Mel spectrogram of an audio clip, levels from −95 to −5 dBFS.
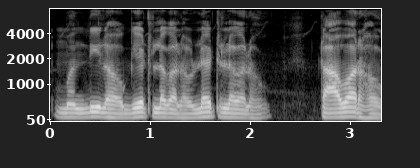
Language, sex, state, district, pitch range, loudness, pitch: Magahi, male, Bihar, Jamui, 105-125 Hz, -24 LUFS, 115 Hz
